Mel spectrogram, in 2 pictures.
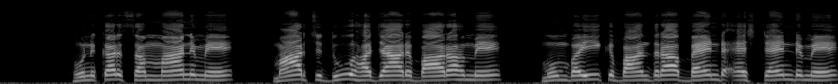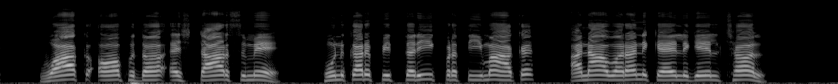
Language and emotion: Maithili, neutral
